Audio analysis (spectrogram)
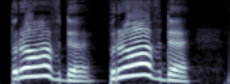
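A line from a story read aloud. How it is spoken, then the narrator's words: Shout. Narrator (Russian): закричал Катани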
